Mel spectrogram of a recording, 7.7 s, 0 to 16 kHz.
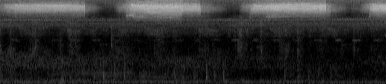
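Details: Night cicada chorus in Omaha, Nebraska woods beside a farm, August 2021: loud, shrill, hissing trains about one to two seconds long, separated by short quiet gaps, with faint clicks and soft low rumble below.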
